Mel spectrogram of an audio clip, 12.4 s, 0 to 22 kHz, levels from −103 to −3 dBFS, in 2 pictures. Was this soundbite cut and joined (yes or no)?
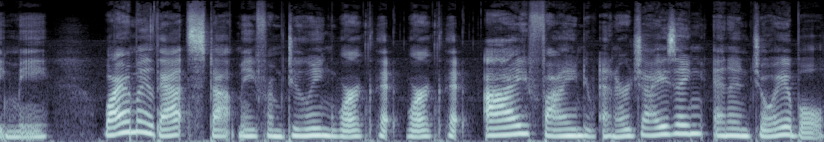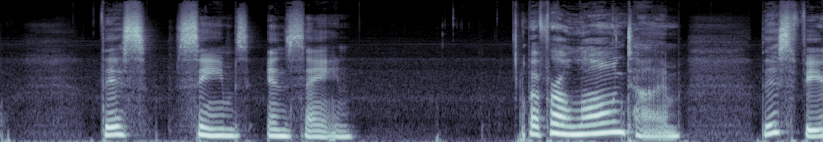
yes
